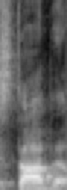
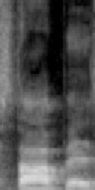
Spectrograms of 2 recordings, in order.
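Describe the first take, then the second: First: It is said in a light, laughing tone. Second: It is said in a sad, distressed tone. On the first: It is playful teasing. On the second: Something is genuinely going wrong. "it turned to like a sad"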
